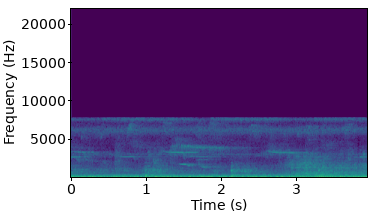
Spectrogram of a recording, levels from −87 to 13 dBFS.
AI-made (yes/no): no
